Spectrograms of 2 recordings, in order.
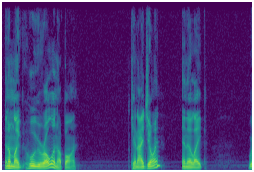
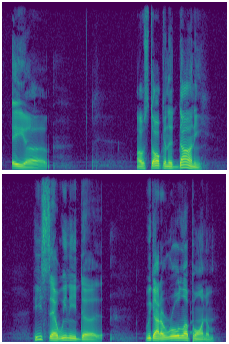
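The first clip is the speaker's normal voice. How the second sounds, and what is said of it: Put-on thick Italian mobster accent. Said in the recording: “that thick Italian accent ... you're a mobster”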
